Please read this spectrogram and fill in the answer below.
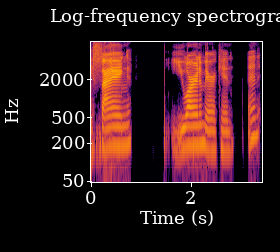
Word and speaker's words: sang: This word sang, I don't hear the G on the end. Sang. That word means blood. And if you say sang, you are an American and everybody knows it.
